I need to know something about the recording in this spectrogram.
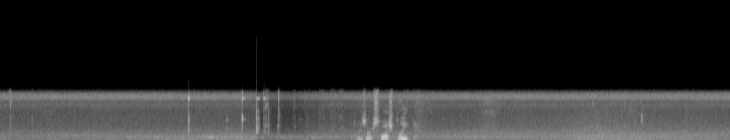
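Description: Metal parts clink and knock as they are handled.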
